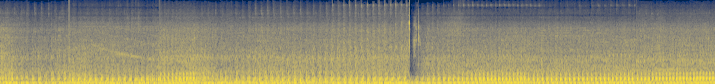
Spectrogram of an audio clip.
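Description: Enduro motorcycle engine running at low speed on a dirt trail, its pulsing note firming up and holding steady from about six seconds in. A single sharp click comes just before it steadies.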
